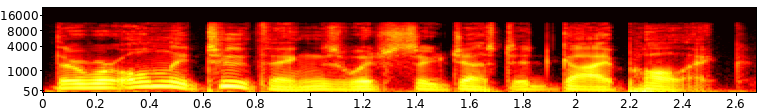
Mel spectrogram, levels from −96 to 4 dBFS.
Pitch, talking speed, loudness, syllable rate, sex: 120 Hz, 200 wpm, -17 LUFS, 5.9 syllables/s, male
